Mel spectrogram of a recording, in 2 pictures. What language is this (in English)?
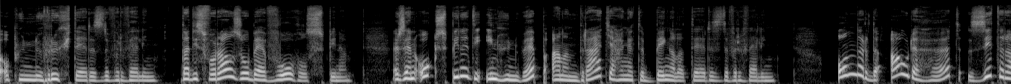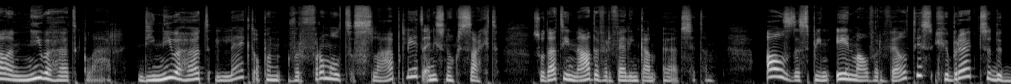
Dutch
